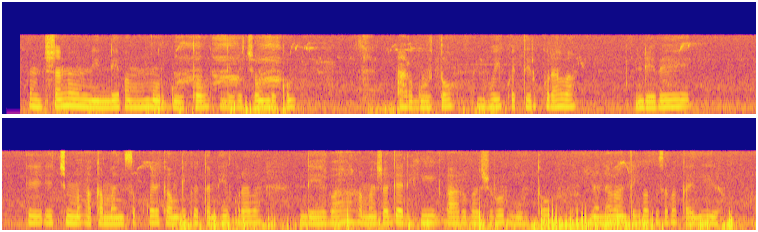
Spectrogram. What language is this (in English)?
Nyankole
